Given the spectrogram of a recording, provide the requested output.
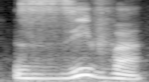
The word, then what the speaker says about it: Ziva: Ziva, percebe que é um ruído Z, né? Então é o modo mais fácil de você pronunciar qualquer coisa. Verdade. Entendeu? E obviamente Ziva vem de de inclusiva, né?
